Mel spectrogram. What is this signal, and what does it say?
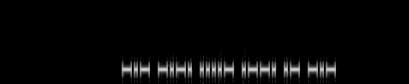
Morse code, heard as a keyed tone, about 40 wpm, 700 Hz. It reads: KC4PAK
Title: USA Call Signs - 6 Characters - 6x Character Spacing - 40wpm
